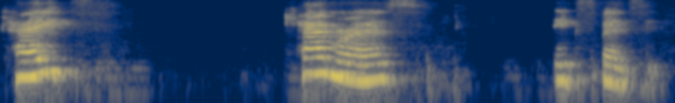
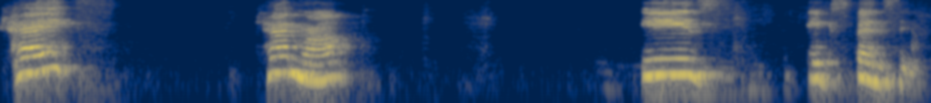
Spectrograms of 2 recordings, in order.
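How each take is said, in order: First: The word 'is' is shortened onto 'camera'. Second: The word 'is' is said as a full word.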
